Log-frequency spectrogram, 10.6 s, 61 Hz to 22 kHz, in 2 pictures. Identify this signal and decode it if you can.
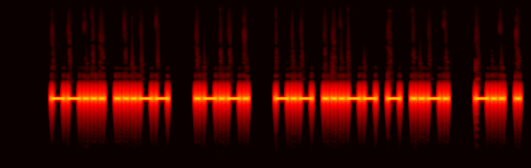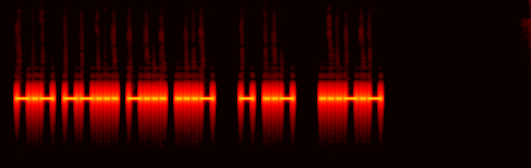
Morse code, heard as a keyed tone, about 32 wpm, 700 Hz. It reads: 73 <AR> K3TF DE K7BV TU <SK>
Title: Practice QSO - Exchange 4 - Ending - 30wpm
